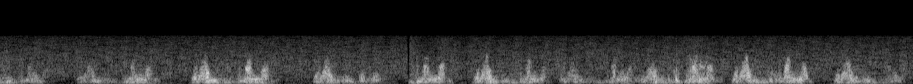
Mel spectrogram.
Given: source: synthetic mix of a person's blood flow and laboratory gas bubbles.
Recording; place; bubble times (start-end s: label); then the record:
Doppler ultrasound of blood flow; precordium
3.59-3.67 s: bubbles
6.67-6.81 s: bubbles
6.85-7.08 s: bubbles
7.69-7.82 s: bubbles
From the record:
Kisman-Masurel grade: 122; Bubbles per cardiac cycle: 1 to 2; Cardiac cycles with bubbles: 10 to 50%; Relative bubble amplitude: moderate (0.250 to 0.450); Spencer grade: 2 (many but less than half of the cardiac periods contain bubble signals, singularly or in groups); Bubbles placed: only in the low amplitude regions of the cardiac cycle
